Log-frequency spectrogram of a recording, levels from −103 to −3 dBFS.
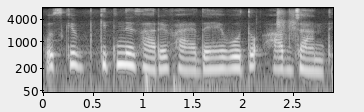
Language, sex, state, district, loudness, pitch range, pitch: Hindi, male, Maharashtra, Gondia, -17 LUFS, 185-230 Hz, 195 Hz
